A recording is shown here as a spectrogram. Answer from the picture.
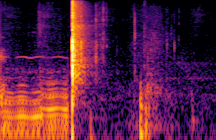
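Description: Faint music, broken off by a single sharp crack less than a second in, after which the sound drops out.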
